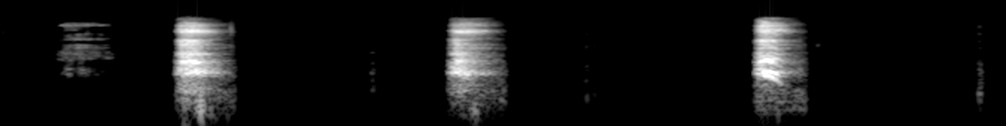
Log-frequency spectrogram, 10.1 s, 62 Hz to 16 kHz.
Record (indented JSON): {
  "exhalation_length": "10.1 s",
  "exhalation_amplitude": 17893,
  "exhalation_signal_mean_std_ratio": 0.24,
  "survey_phase": "beta (2021-08-13 to 2022-03-07)",
  "age": "45-64",
  "gender": "Female",
  "wearing_mask": "No",
  "symptom_none": true,
  "smoker_status": "Never smoked",
  "respiratory_condition_asthma": false,
  "respiratory_condition_other": false,
  "recruitment_source": "REACT",
  "submission_delay": "2 days",
  "covid_test_result": "Negative",
  "covid_test_method": "RT-qPCR"
}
